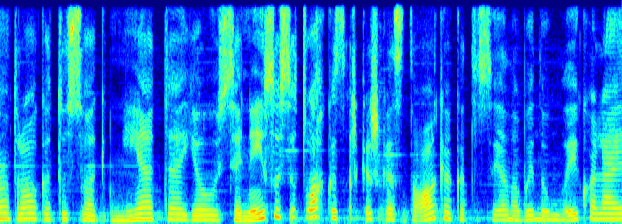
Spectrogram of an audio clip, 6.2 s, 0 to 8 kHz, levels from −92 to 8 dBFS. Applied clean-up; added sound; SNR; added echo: neural separator model SepFormer DNS4.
